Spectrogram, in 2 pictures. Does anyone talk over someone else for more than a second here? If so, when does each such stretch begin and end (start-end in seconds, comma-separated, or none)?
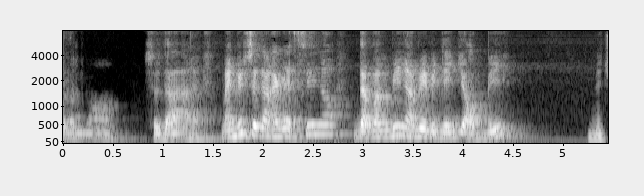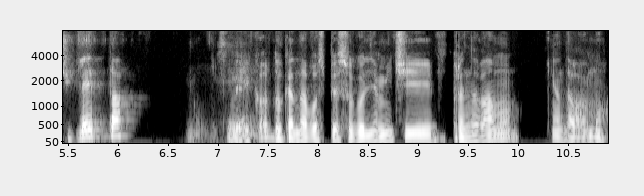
none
